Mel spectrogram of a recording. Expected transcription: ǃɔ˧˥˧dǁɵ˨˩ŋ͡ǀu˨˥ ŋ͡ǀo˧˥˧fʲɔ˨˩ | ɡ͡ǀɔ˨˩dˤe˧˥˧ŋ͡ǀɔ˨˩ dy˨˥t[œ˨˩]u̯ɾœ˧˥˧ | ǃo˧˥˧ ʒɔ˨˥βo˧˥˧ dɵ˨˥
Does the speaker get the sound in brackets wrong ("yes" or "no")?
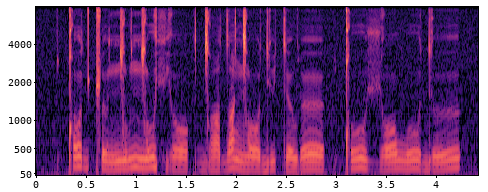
no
